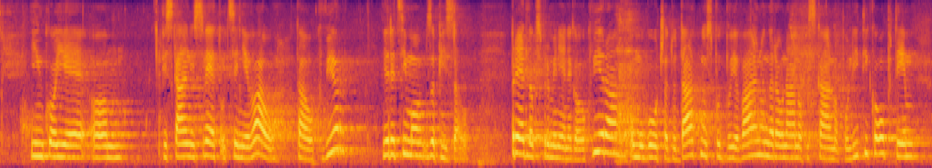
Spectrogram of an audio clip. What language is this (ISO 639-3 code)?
slv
